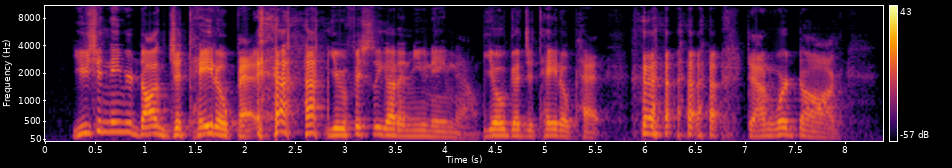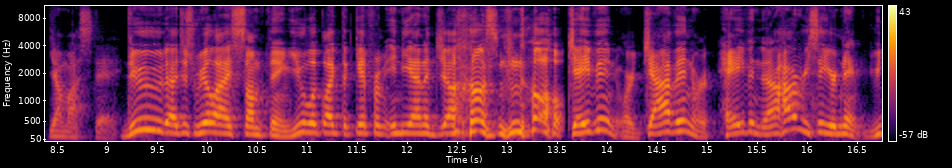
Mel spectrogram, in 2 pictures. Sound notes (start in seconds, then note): 5.9 laughs; 12.5 chuckles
